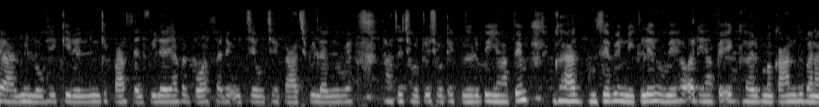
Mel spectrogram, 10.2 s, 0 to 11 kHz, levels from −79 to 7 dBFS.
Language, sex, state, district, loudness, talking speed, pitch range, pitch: Hindi, male, Chhattisgarh, Korba, -29 LUFS, 250 wpm, 185-200 Hz, 190 Hz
